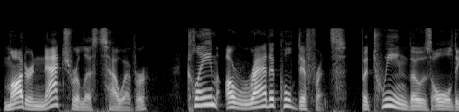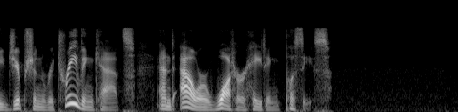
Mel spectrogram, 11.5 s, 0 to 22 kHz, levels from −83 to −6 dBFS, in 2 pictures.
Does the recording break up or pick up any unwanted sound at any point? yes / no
no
